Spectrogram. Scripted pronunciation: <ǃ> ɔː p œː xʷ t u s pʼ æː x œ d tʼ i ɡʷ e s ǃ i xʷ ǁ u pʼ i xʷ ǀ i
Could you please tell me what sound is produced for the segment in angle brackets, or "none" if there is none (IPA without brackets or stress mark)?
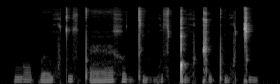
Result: ŋ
